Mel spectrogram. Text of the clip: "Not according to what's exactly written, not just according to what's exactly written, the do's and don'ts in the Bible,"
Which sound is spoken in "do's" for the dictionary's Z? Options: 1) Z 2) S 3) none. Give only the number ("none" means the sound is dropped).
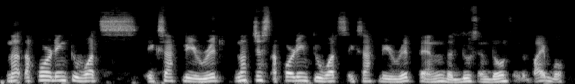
2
